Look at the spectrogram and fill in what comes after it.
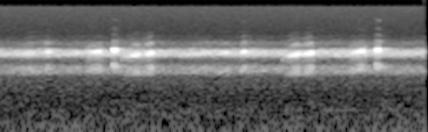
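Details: Many frogs croaking in a spring wetland behind a home, live recording: a steady trilling chorus punctuated by repeated louder croaks about every half second to second, pulsing in short bursts.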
